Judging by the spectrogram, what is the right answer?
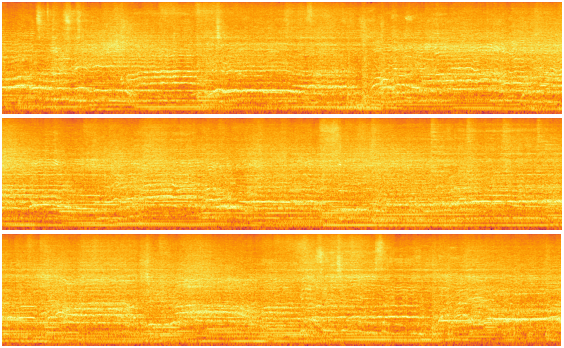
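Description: A congregation singing loudly in worship over music, with held bass notes changing every second or two under the voices.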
